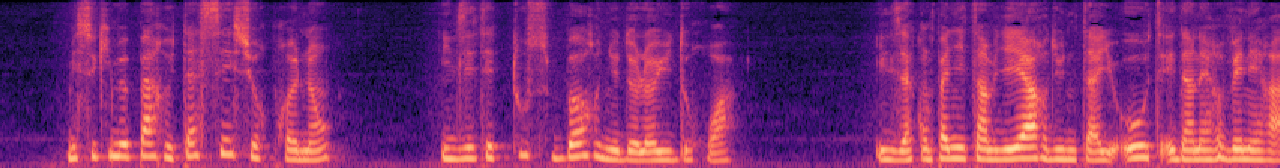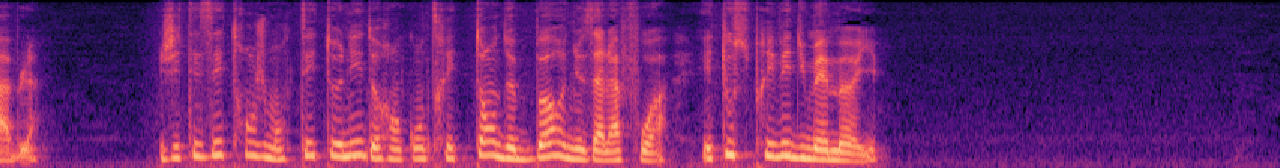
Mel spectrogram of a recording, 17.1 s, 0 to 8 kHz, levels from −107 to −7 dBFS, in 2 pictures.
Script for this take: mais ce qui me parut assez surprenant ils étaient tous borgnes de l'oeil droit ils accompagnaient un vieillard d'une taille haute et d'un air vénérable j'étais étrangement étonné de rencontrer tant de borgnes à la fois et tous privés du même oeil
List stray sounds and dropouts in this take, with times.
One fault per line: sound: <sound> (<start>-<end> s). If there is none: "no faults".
no faults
